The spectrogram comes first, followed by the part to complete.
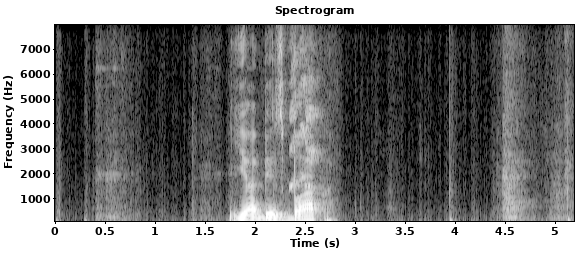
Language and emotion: Russian, neutral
